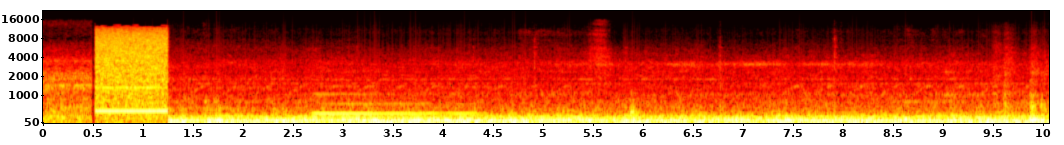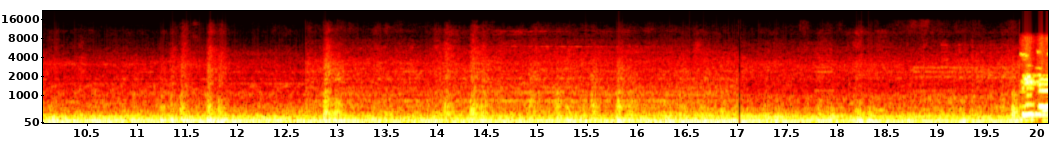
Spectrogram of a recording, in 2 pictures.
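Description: An overnight passenger train runs on its rails at night with a steady, loud low rumble and hiss that carries on throughout. There are occasional faint clicks and a short tone near the start.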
